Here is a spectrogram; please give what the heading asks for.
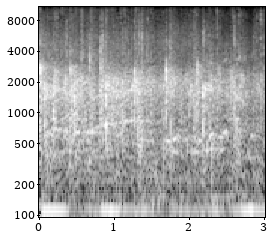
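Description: An audience claps steadily, many hands producing a dense, continuous patter of applause at moderate loudness for a few seconds, with a low steady hum underneath.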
